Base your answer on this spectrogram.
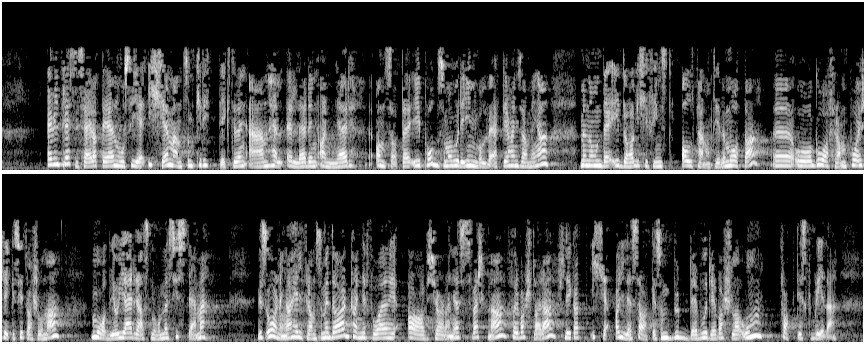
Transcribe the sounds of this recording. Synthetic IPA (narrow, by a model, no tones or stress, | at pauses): jɛɡʋɪlpʰɾɛsɪseːɾəɑt̪̚d̪ɛæɾnuːsiːəʔɪçːəmɛnt̪sɔmkʰɾɪt̪ɪkt̪ʰɪld̪ɛnæːnɦɛlɛlːəɖɛnʔɑɲːəɾɑ̰nsɑ̰t̪ːəʔɪpʰɔd̪sɔmhɑɾʋuːɾəɪnʋɔlʋḛːʈɪhɑns̬ɑːmɪŋɑ | mɛnʊmd̪ɛʔɪd̪ɑːɡɪçːəfɪnst̪ɑlt̪ʰæɳɑ̰t̪ʰiːʋəmoːt̪ɑ | ɔɡoːfɾɑ̰mpʰɔɪʂɭiːkəsɪt̪ʉʋɑʂṵːnɑ | mɔd̪ɛjʊjæːɾsnoːmɛsʏst̪ḛːmə | ʋɪsɔɳɪŋɑɦɛlfɾɑmsɔmɪd̪ɑːɡ̚kʰɑnd̪ɛfoːɛɑːʋçøːɽɑ̰nəsʋæɾknɑfɔɾʋɑʂɭɑ̰ɾɑʂɭiːkɑt̪ɪçːəʔɑlːəsɑːkəɾʂɔmbʉɖːəʋuːɾəʋɑʂɭɑʔʊmfɑkt̪ɪskblḭːd̪ɛ̰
